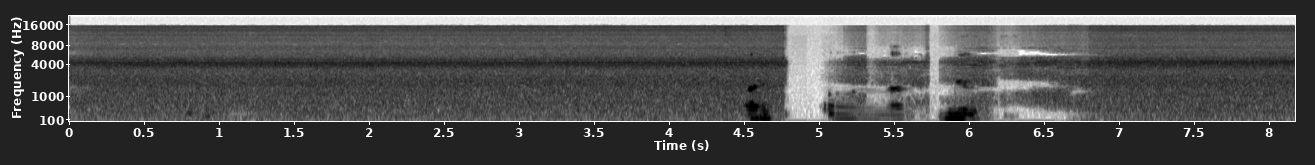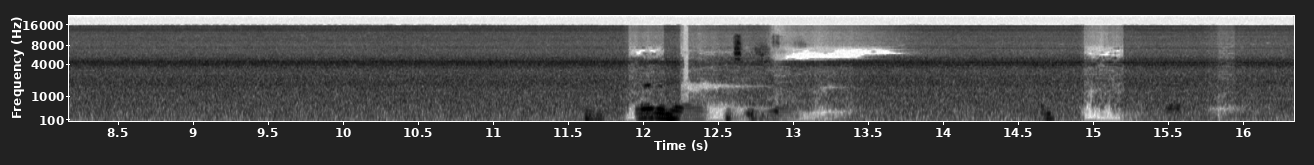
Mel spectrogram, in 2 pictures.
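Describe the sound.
A steady hiss of static fills an unmuted phone call line, interrupted by a couple of brief crackling dropouts with faint fragments of voice, then the hiss resumes and continues throughout.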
